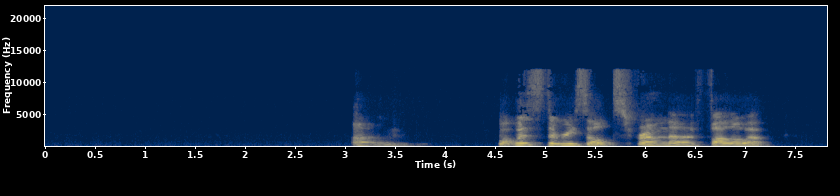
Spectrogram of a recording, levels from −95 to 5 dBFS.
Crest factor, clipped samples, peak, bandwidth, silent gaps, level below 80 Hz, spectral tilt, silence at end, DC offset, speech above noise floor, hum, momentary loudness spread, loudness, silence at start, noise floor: 20 dB; under 0.1%; -8 dBFS; 12.5 kHz; none; -78 dBFS; -5.5 dB/octave; 0.65 s; under 0.1%; 57 dB; none; 12 LU; -24 LUFS; 3.1 s; -81 dBFS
